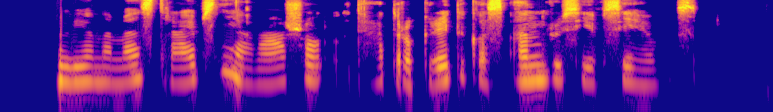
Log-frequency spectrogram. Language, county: Lithuanian, Kaunas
